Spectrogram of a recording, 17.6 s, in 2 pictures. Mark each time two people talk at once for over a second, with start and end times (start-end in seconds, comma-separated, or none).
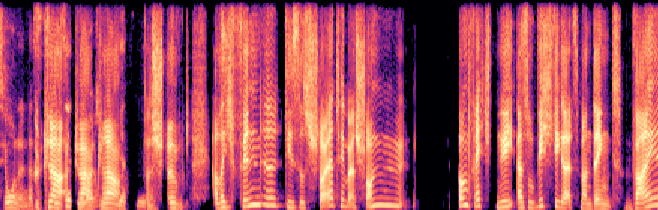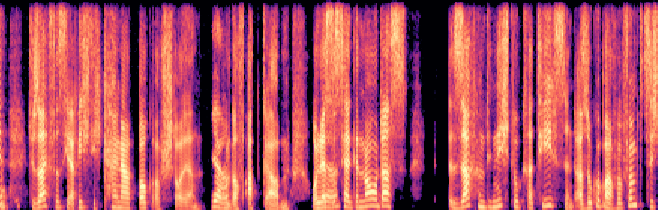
0.6-2.1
